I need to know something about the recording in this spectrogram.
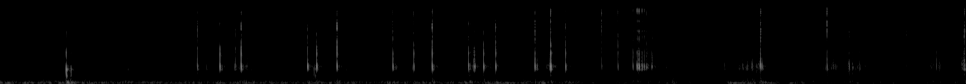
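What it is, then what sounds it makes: Plastic container lid tapped and scratched. Long black nails tap and scratch the lid of a round, clear plastic airtight food storage container with a teal seal and latches, holding coffee grounds. An irregular run of short, dry, sharp clicks rings briefly around 800 Hz, with softer scratching in between.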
